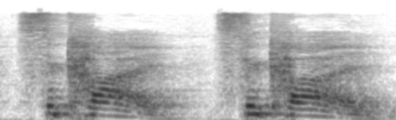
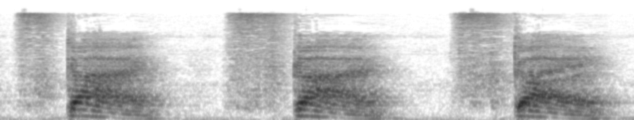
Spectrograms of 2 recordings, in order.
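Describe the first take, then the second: First: "sky" as seu-kai with aspirated k; wrong pronunciation. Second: "sky" with tense, unaspirated k straight after s; correct pronunciation. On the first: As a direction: say "sky" with a vowel after s and a puff on k. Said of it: "이게 아니라". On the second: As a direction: model "sky" as one falling syllable, hard k. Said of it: "이렇게 발음이 되고요". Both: Shown as a demonstration.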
